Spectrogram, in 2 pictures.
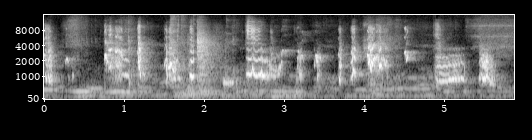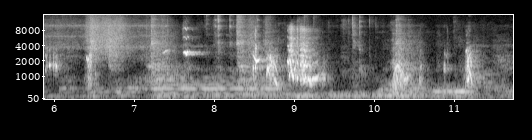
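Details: Song of a Eurasian bullfinch: a continuous stream of creaky, grating notes and soft squeaks with a few faint tonal whistles, delivered in uneven bursts over a steady low hum.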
